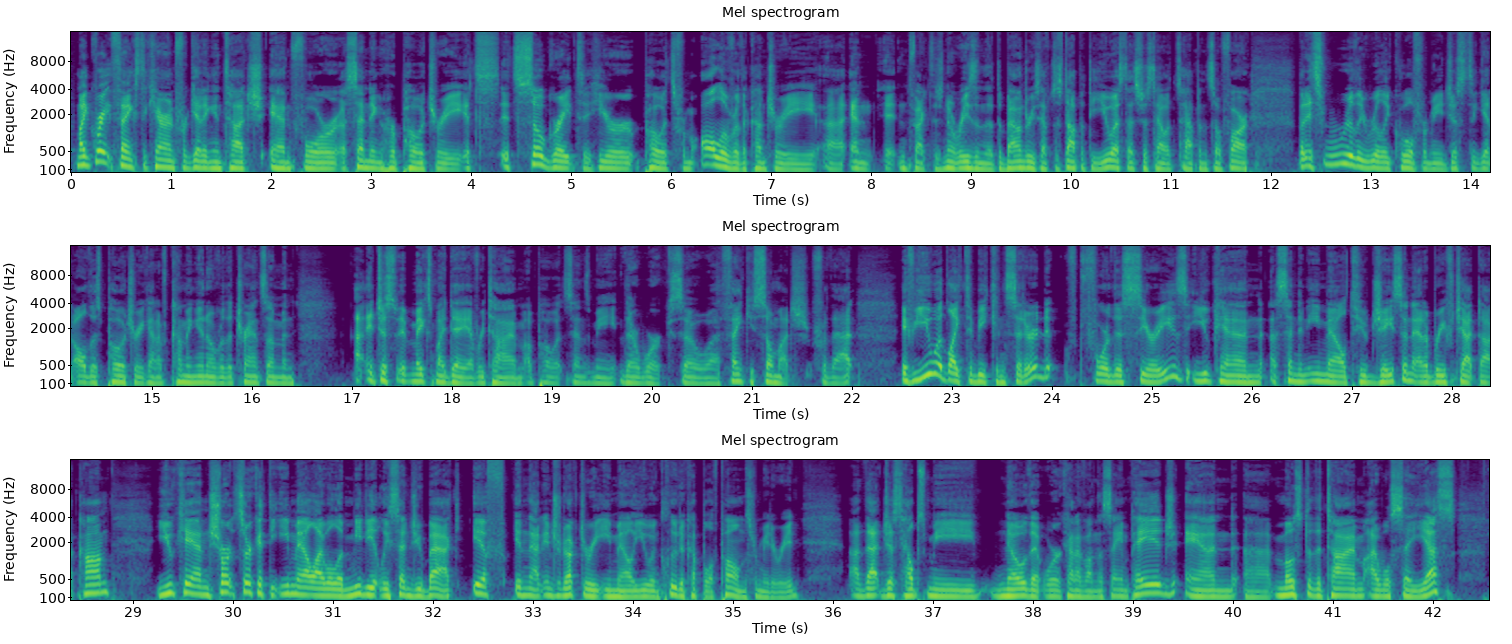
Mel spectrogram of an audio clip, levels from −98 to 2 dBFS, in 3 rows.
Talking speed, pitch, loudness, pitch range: 230 wpm, 125 Hz, -22 LUFS, 115-145 Hz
